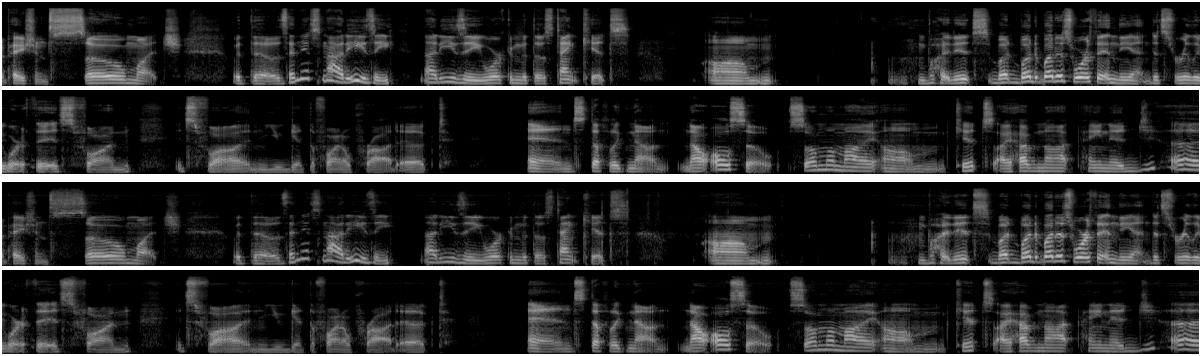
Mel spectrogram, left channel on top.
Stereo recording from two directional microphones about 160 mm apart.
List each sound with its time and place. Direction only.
0.0 s speech: 35° left (ahead or behind)
7.0 s speech: 30° left (ahead or behind)
8.9 s speech: 30° left (ahead or behind)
